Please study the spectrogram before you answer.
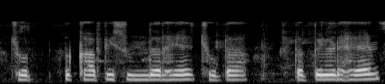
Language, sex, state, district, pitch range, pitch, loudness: Hindi, male, Chhattisgarh, Sarguja, 215-225 Hz, 220 Hz, -20 LUFS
